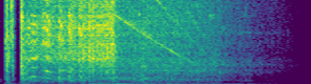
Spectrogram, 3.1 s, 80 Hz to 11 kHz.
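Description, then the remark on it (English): A bus engine rumbles and revs as the vehicle pulls away, heading out toward Banyas, also known as Caesarea Philippi, a deep low drone with a whining gear tone sliding downward, then the sound fades out over about three seconds. “Let's hop back on the bus here on the virtual voyage on Radio Free Hillsdale 101.7 FM.”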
